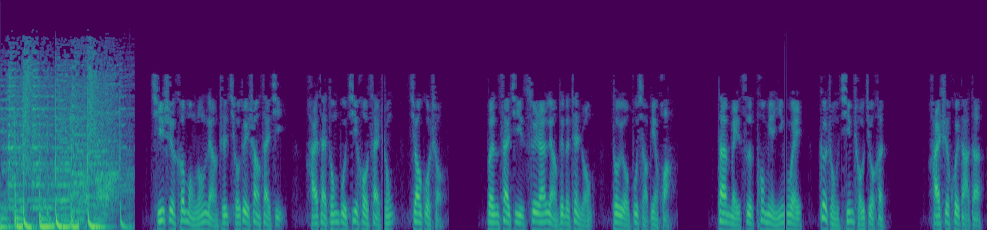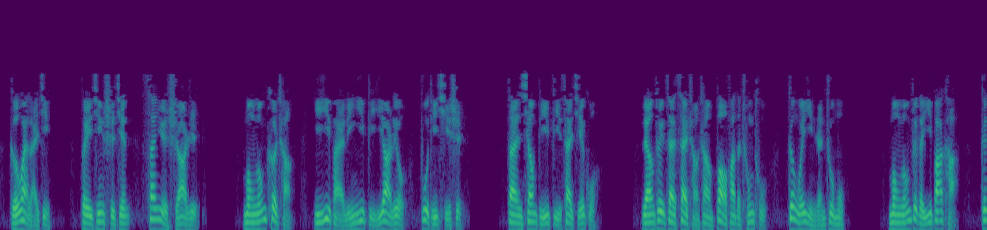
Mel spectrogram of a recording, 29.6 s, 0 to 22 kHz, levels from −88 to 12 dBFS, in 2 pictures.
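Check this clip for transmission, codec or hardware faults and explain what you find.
The clip was assembled from separately encoded pieces joined without trimming. This produces a gap at a join of encoded pieces, at 5.73, 11.76, 17.80 and 23.83 s, every 6 s. Encoder start delay and last-frame padding leave gaps of 29 to 34 ms. There, the continuous sound drops out with smeared edges and resumes where it stopped.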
